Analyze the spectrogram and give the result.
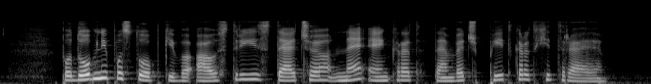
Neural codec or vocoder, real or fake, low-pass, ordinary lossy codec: none; real; none; none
